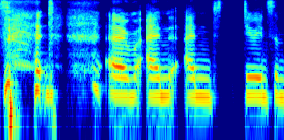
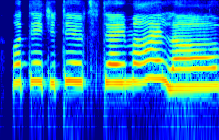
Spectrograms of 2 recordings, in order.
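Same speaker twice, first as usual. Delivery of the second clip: very high, slow, near-British lilt; 10 semitones higher than usual. Imitating how the other speaker says a line: British-sounding voice. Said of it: "You say it almost very British".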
